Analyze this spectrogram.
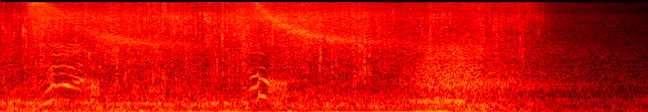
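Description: Energy blast fired at a barrier: a loud, broad roaring burst with whooshing sweeps that holds steady for about two and a half seconds, then fades away.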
